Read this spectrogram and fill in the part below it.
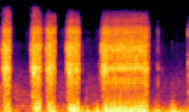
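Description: Ratchet wrench tightening a power steering line fitting on an Acura TL during a pump replacement: a few short clicking bursts, then a longer steady run of rapid clicks, close and loud with no talk.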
